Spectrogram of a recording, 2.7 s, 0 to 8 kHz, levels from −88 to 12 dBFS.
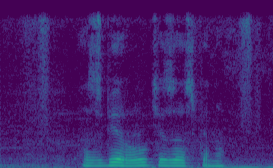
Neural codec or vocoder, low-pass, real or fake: none; 7.2 kHz; real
